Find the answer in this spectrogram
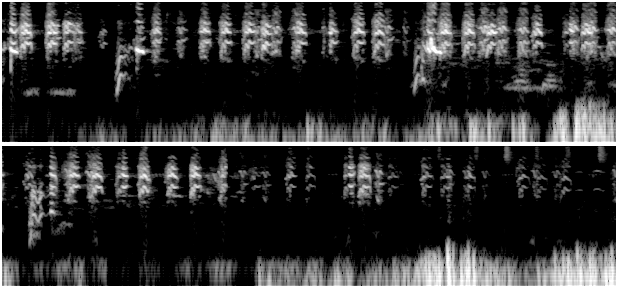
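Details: Myna nestlings fed by both parents: bursts of quick, high buzzy chirps, with pauses and soft low rumbling noise between runs.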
